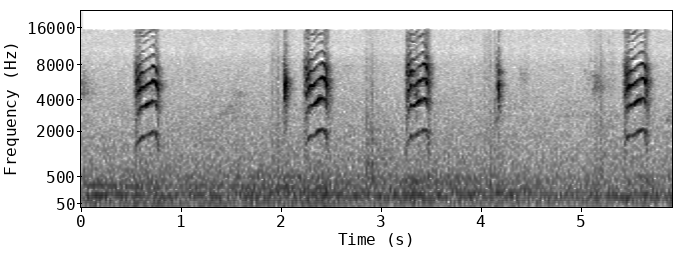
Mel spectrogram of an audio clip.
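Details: Crimson sunbird giving a provoking, excitable calling bout meant to trigger a quick response. There are four short, sharp, very high buzzy bursts about one to two seconds apart, with brief ticks between them and a faint low hum behind.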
